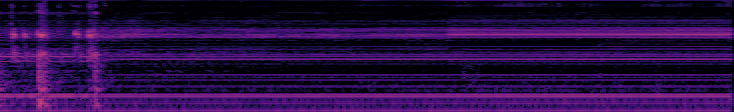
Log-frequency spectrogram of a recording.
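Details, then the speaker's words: Sea Wolf arcade cabinet at power-on: loud steady low buzz through the speaker, mains hum believed from the fluorescent black-light ballast transformer, likely original and possibly failing. "But it is making a horrendous noise for the speaker. And I think it's that transformer right there is the transformer. And I think that transformer might be going bad, but it's probably original."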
